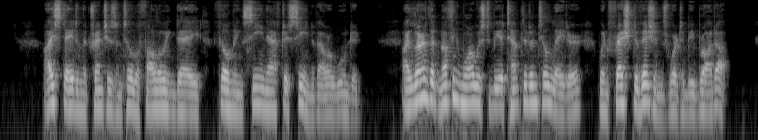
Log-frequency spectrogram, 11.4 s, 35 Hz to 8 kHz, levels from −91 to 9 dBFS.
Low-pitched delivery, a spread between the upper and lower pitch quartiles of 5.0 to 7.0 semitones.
No: low, 120 Hz; average, 4.1 semitones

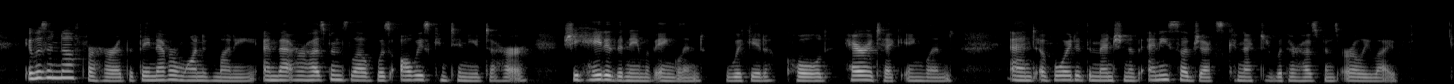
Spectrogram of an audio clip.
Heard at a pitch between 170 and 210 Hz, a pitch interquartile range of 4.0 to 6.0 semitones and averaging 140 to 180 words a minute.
No: medium, 185 Hz; average, 2.8 semitones; average, 170 wpm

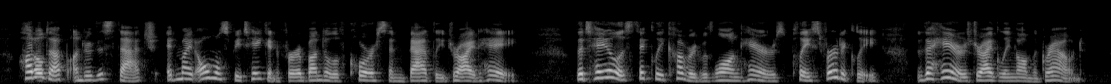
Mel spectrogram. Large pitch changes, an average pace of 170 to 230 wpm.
Yes: wide, 6.7 semitones; average, 190 wpm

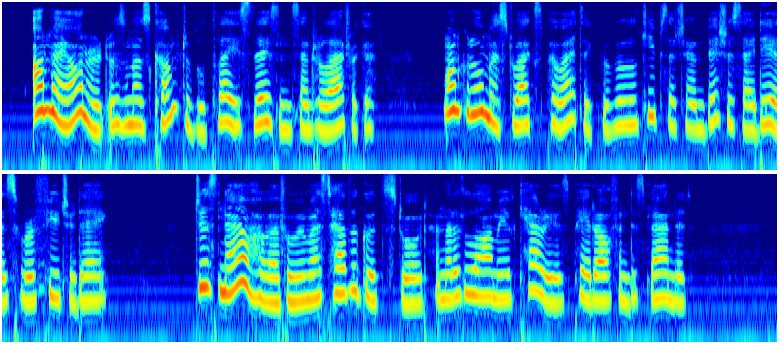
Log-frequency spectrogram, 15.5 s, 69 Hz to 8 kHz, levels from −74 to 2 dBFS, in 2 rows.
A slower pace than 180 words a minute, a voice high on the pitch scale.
No: average, 185 wpm; high, 245 Hz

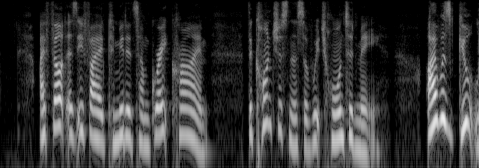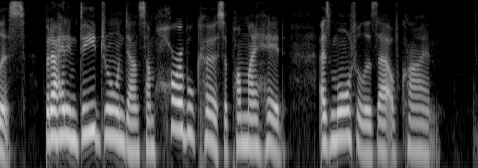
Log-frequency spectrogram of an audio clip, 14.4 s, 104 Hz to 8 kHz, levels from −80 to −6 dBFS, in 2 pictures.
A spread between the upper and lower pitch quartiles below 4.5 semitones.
No: average, 5.0 semitones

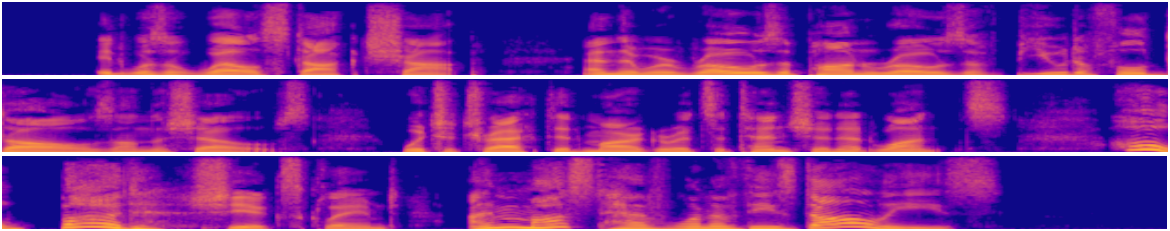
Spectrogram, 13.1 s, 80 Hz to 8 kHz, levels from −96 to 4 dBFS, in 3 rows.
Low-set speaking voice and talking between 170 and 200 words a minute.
Yes: low, 130 Hz; average, 175 wpm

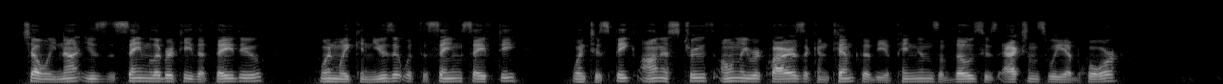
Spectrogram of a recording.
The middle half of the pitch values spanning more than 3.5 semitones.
No: narrow, 2.6 semitones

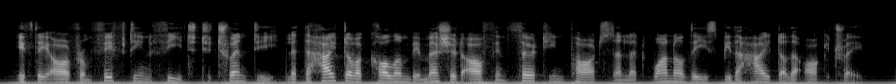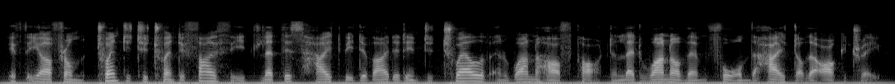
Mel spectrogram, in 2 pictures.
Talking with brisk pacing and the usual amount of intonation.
Yes: fast, 210 wpm; average, 4.0 semitones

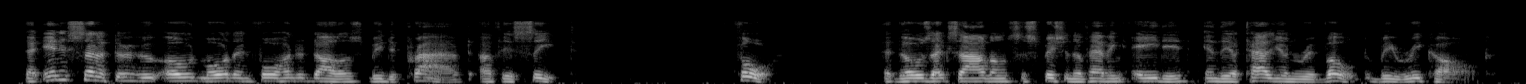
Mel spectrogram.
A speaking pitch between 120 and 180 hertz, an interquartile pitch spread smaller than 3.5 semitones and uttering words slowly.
Yes: medium, 140 Hz; average, 2.8 semitones; slow, 120 wpm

